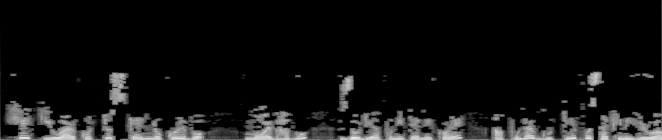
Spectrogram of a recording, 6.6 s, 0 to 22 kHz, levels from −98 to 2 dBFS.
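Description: Across the whole clip the speech sounds watery and swirly, with nothing above 10.6 kHz, from heavy MP3 compression, likely at a very low bitrate near 16 kbps. Pre-echo smears hiss ahead of sharp attacks at 1.01–1.05 s before "স্কেন নকৰিব মই ভাবোঁ", 4.91–4.95 s after "আপুনি তেনে কৰে", and 6.08–6.13 s, as block-wide quantisation noise spreads 36 to 44 ms early.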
